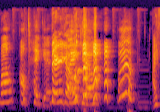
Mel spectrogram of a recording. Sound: laughs

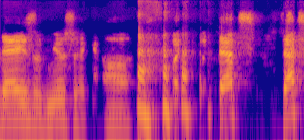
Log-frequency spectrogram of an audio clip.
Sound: laughing

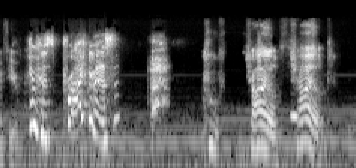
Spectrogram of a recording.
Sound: bursts into tears

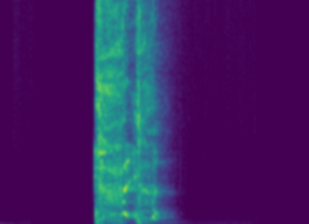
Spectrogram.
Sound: coughing

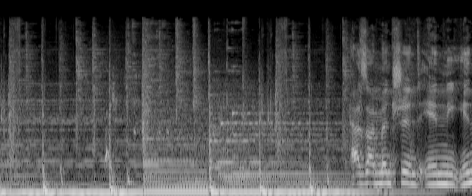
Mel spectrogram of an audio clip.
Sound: air whooshes

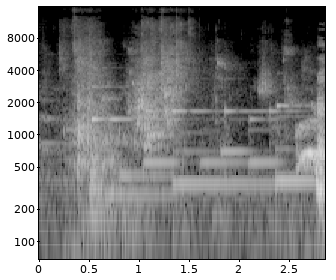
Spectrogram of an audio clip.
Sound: laughs

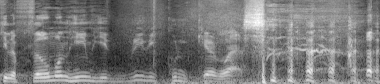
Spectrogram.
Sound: laughs

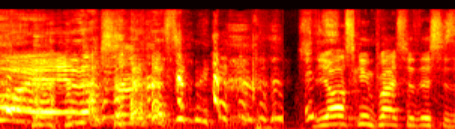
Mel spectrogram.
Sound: both laugh

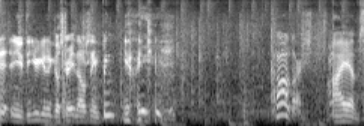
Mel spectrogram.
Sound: chuckles

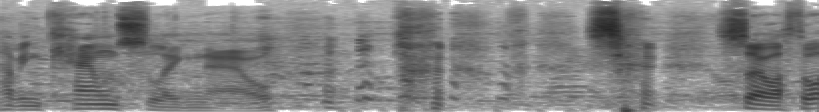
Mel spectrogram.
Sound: laughter

